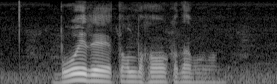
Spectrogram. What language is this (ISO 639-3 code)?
sat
